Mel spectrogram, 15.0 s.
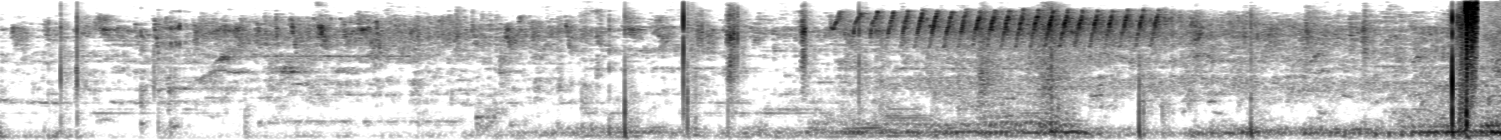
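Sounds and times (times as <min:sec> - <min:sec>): bird chirping rapidly: 0:05.0 - 0:14.2.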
